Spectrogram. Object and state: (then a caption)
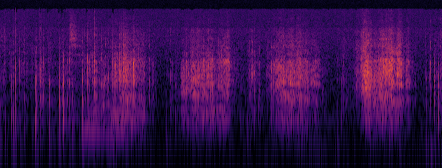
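Cardboard box. A small closed brown cardboard product box with a printed logo and shipping label is held in both hands while fingertips and short nails tap and scratch its flat faces. Quick crisp taps in the first second give way to four longer bursts of dry, papery scratching, each trailing off into a brief pause.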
